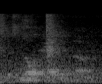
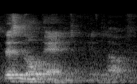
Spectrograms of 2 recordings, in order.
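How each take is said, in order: First: "There's no end in love" repeated much softer, almost breathed; near-whisper echo. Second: Said in the usual way. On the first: Shown as a demonstration. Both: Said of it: "repeated for emphasis".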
